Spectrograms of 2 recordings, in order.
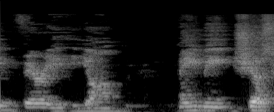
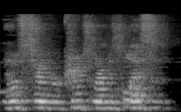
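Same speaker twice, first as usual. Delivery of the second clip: higher, meek recruit reply; 10 semitones higher than usual. Acted. Recruit declining another bout, meek. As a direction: back down politely.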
